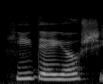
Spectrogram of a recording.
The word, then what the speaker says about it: Hideyoshi: gonna be talking about Heidi hi Yoshi hideyoshi hide Yoshi thank you Tiffany you're the best uh you just pronounce it two letters at a time Jade General Queen and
